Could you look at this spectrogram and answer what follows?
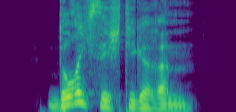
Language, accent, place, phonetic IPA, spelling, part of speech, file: German, Germany, Berlin, [ˈdʊʁçˌzɪçtɪɡəʁəm], durchsichtigerem, adjective, De-durchsichtigerem.ogg
- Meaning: strong dative masculine/neuter singular comparative degree of durchsichtig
